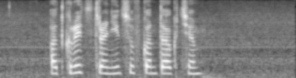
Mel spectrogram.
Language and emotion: Russian, neutral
